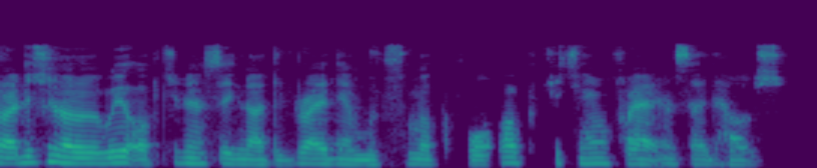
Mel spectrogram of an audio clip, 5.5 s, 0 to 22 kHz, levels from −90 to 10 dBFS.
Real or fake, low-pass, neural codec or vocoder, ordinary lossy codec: fake; 7.2 kHz; codec, 44.1 kHz, 3.4 kbps, Pupu-Codec; none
